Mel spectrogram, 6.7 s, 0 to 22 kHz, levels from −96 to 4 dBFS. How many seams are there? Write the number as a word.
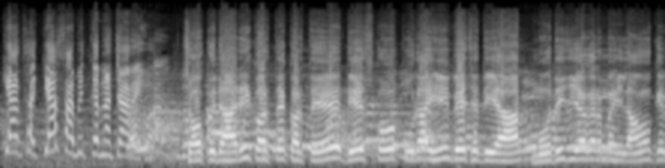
two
